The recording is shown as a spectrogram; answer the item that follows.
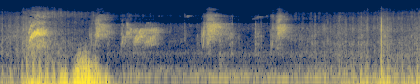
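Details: Starlings crowding together in a jostling group, giving harsh, noisy squawks and chattering bursts with buzzy rasps, mixed with loud low thumps and scuffling nearby.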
